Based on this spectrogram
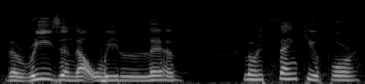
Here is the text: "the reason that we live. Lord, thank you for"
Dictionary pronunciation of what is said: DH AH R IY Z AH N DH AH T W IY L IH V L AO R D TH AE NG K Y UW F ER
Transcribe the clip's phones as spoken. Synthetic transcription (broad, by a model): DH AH R IY Z AH N DH AH T W IY L IH V L AO R D TH AE NG K Y UW F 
